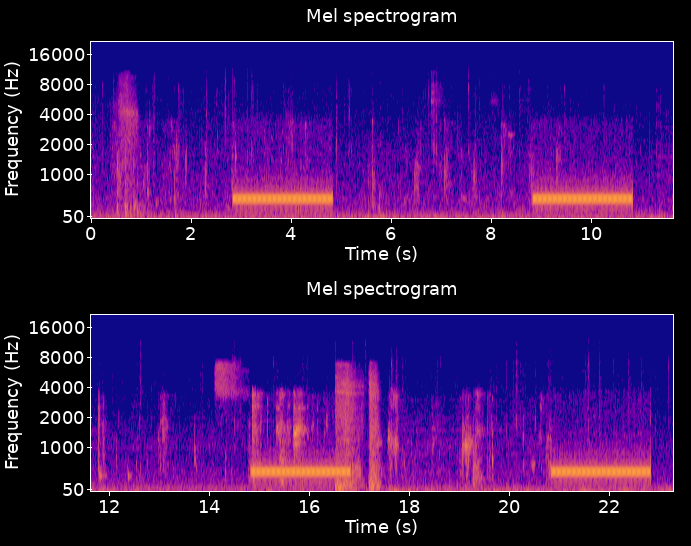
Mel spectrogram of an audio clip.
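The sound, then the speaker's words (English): A mobile phone call is being placed, with four steady, evenly spaced telephone tones, each about two seconds long. Longer gaps between them hold faint clicks and handling noise. “Here, let me try again. Yeah. Okay, I'm trying to dial.”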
